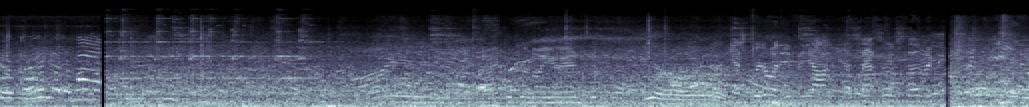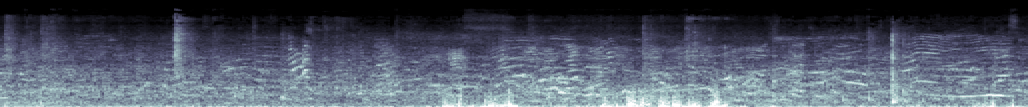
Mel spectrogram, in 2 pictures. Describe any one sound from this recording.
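A crowd of people chatters and murmurs all around.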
